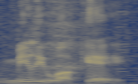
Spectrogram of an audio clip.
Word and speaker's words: Milwaukee: so fun in fact isn't milwaukee an indian name yes pete it is actually it's pronounced miliwake which is everything is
